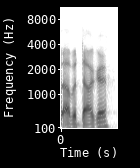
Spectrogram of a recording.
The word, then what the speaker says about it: Abbedagge: when I came to NA, I just said like you can pronounce it Abbedagge, and then like I don't think the casters pronounce it exactly like I said it, but like I don't Okay.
